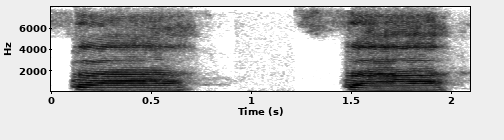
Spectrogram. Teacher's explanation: আপনার জিহ্বার আগাটা উপরের দাঁত এবং নিচের দাঁতের মধ্যে একটু ফাঁক থাকে, সে ফাঁকে দিয়ে উচ্চারণ হয়।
